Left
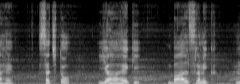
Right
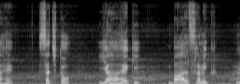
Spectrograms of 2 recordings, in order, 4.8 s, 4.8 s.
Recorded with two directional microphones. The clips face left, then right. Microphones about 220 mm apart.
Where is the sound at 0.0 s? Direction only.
35° left (ahead or behind).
